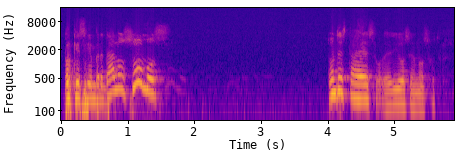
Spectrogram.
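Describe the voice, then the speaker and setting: A man's voice: high-pitched, big pitch swings, a little slow, warm tone. A man preaching a sermon, asking the congregation rhetorical questions and telling a story with passion.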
